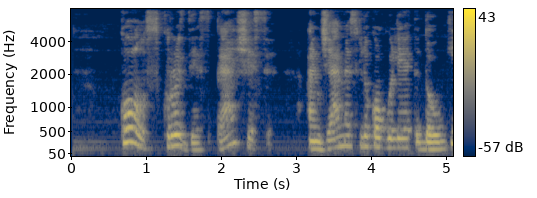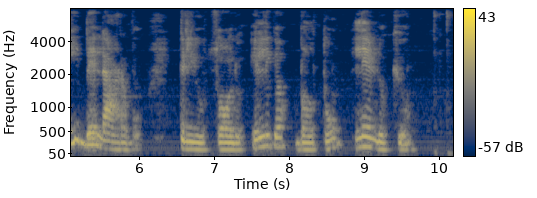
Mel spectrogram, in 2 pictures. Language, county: Lithuanian, Tauragė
